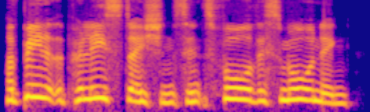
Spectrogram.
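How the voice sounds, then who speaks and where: A woman's voice: a little high, measured pace, no room sound, pitched above the performer's own voice, close to an everyday voice. A woman voicing a distraught, guilty teenage schoolboy in an audiobook story. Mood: upset, pleading.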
